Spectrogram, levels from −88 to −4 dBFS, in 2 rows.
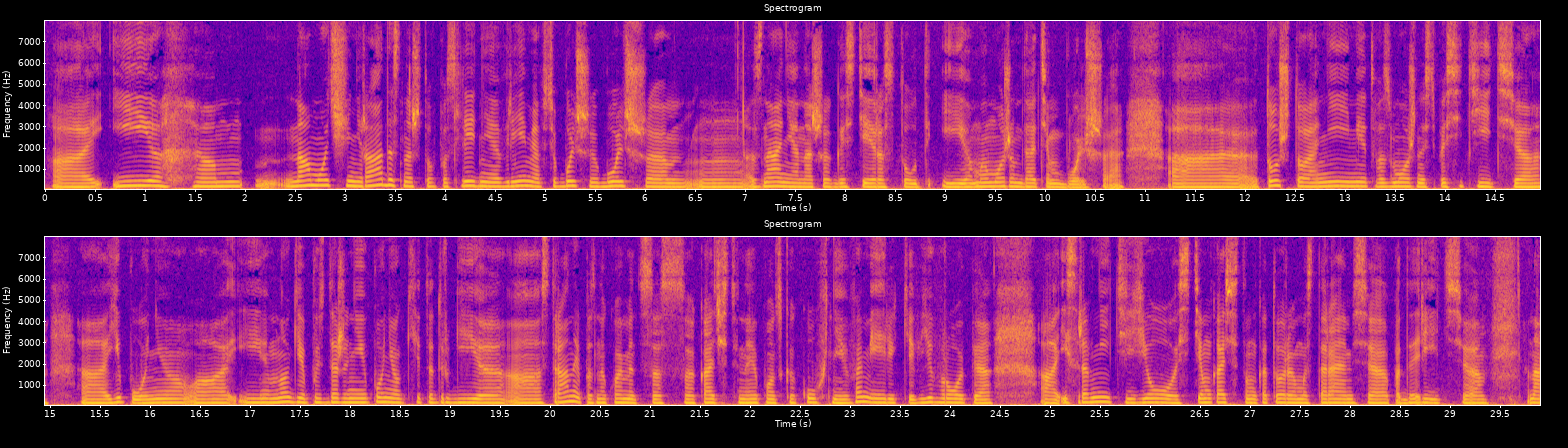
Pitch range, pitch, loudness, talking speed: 175-200 Hz, 185 Hz, -16 LUFS, 120 wpm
